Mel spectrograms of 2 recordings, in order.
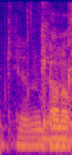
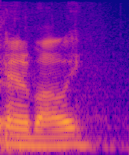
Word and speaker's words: Cannavale: Is that how you say his name? – Cannavale. Cannavale. – Yeah. Cannavale.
